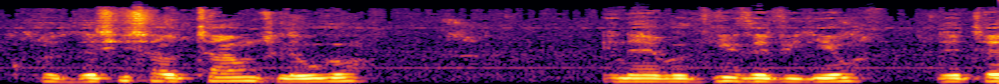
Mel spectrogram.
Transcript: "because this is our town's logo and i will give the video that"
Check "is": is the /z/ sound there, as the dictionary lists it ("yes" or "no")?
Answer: no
